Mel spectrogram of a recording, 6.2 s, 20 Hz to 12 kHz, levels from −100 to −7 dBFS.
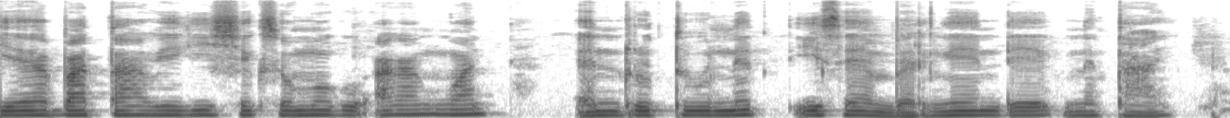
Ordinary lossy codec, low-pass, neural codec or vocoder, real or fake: none; none; vocoder, 24 kHz, 100 mel bands, Vocos; fake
